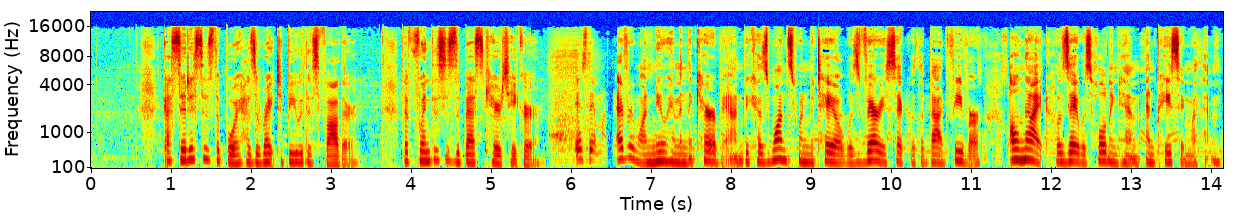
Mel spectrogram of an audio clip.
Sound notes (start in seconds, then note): 6.0 through translator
